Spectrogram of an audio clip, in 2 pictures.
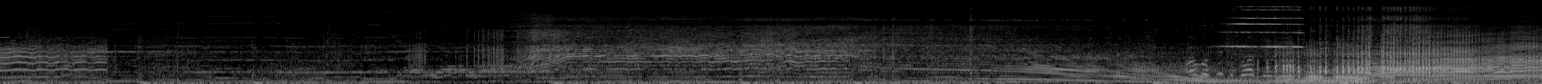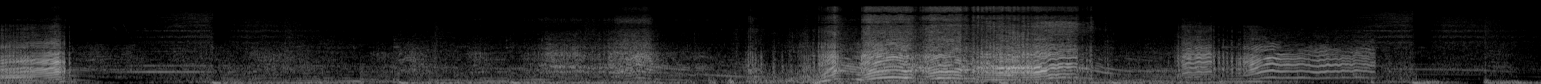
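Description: Yamaha Banshee ATV's two-stroke twin engine revving hard, its pitch rising and falling with the throttle. About twelve seconds in, the pitch drops steeply and climbs again as it passes, the loudest stretch, and the sound cuts off suddenly a few seconds later.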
